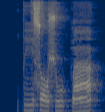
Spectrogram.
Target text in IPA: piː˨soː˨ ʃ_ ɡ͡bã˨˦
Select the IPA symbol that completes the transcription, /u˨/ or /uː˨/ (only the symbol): uː˨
